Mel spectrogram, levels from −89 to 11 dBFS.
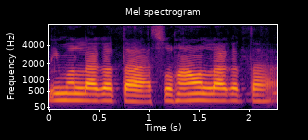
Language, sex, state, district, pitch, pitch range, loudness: Bhojpuri, female, Bihar, Muzaffarpur, 200 Hz, 190-205 Hz, -13 LUFS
